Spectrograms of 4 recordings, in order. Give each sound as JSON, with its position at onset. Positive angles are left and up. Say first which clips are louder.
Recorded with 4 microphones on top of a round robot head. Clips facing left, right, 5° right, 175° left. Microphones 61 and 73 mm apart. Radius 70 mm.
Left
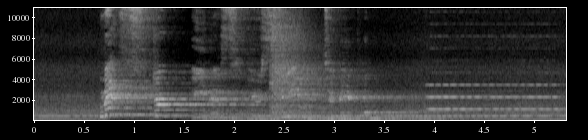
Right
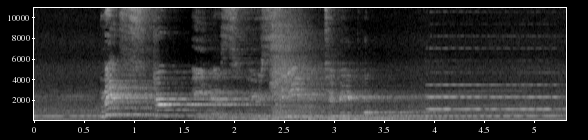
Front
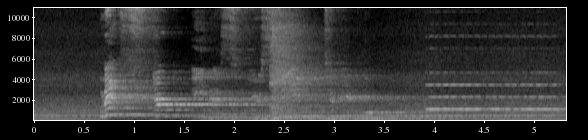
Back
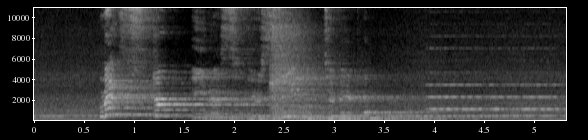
{"t": 0.7, "sound": "a shout", "louder": "left 2 dB, back 1 dB", "azimuth_deg": 115, "distance_m": 4.5}
{"t": 2.4, "sound": "breathing", "louder": "even, back 3 dB", "azimuth_deg": 55, "distance_m": 4.5}
{"t": 3.9, "sound": "a violin", "louder": "even, front 6 dB", "azimuth_deg": -15, "distance_m": 0.8}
